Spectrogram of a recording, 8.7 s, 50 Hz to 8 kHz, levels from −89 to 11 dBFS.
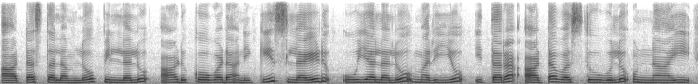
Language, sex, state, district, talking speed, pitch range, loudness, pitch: Telugu, female, Telangana, Hyderabad, 75 wpm, 220-250 Hz, -14 LUFS, 230 Hz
